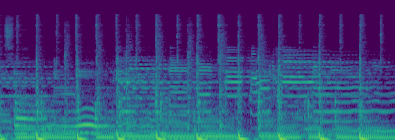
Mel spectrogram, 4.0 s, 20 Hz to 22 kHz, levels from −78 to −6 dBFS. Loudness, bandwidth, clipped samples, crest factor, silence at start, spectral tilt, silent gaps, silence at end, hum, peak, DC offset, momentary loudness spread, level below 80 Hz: -29 LUFS; 15 kHz; under 0.1%; 14 dB; 0 s; -5.5 dB/octave; none; 0 s; none; -12 dBFS; under 0.1%; 2 LU; -32 dBFS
